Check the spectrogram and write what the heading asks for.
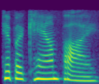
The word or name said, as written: hippocampi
